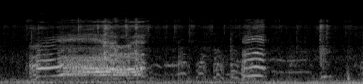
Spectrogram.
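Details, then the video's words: Rooster in a backyard chicken coop, crowing during light rain. A strong, raspy crow lasts about a second, then a shorter harsh call, with scattered clucks and steady rain noise beneath. "Rooster Crowing In The Rain"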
